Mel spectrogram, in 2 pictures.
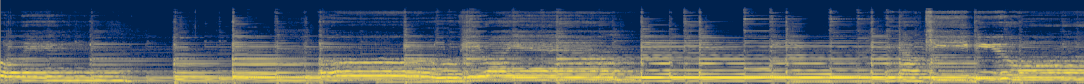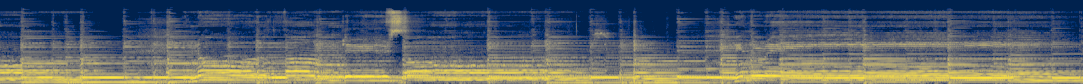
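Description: Acoustic guitar strummed in a steady accompaniment, with singing over it, in a live duo performance of a folk-style song.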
